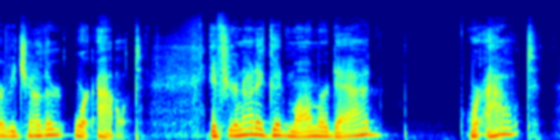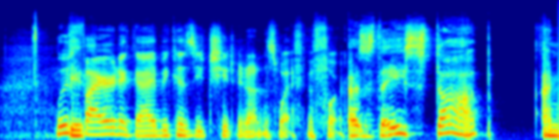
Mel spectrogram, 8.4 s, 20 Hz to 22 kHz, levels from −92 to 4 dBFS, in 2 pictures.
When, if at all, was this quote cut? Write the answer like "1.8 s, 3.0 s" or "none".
6.8 s

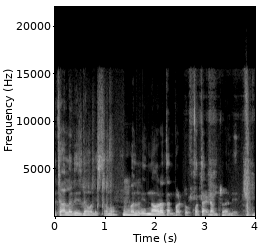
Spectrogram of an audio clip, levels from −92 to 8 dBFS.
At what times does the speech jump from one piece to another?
1.3 s

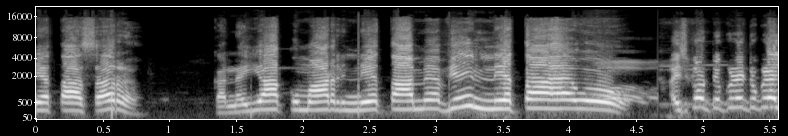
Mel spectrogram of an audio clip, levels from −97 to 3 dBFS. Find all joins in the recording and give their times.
4.6 s

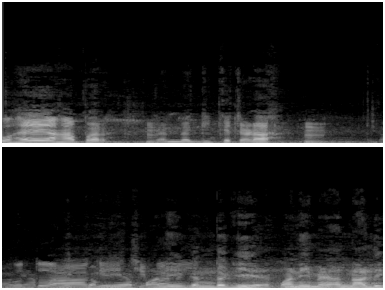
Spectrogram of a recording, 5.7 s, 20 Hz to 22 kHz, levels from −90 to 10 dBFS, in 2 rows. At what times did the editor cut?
3.7 s

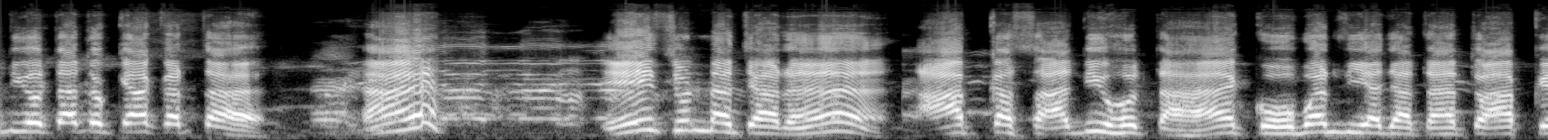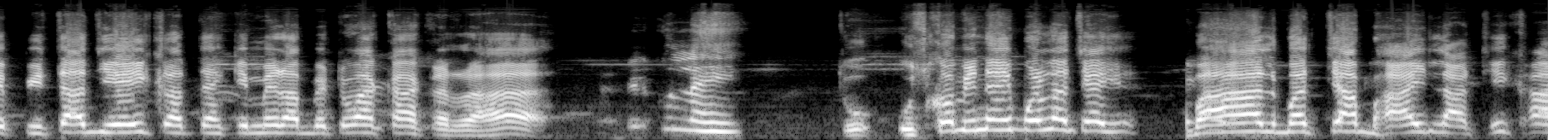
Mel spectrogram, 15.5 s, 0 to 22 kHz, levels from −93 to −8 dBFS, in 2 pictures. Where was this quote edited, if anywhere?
4.5 s, 13.6 s

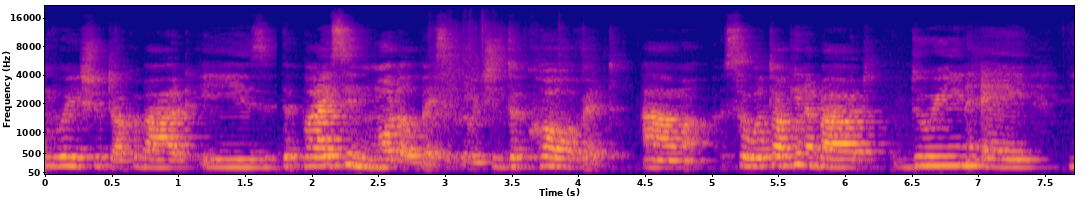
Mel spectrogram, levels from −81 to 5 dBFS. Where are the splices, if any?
1.7 s

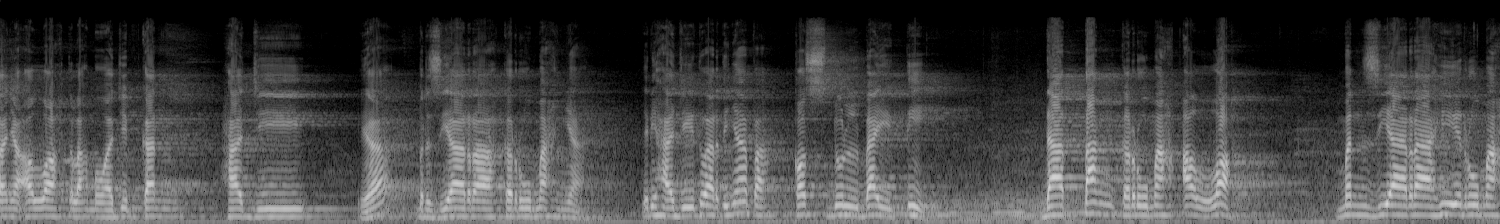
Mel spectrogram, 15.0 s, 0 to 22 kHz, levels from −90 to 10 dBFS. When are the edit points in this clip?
none

